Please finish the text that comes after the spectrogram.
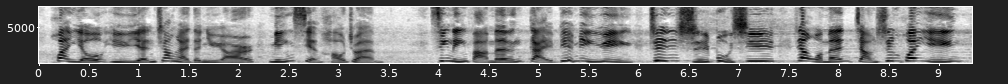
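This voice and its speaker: Female event host, formal announcer delivery, unhurried, long hall reverb. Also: high-pitched, fairly bright tone. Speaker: event host introducing a speaker. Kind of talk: formal stage announcement in Mandarin.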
